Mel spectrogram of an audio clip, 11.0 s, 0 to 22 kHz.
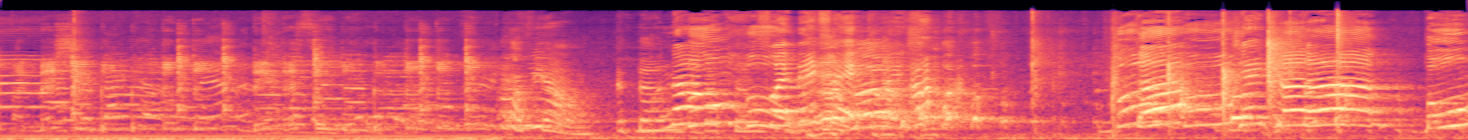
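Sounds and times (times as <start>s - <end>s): girls singing: 0.0s - 7.1s, 8.3s - 11.0s
hand claps: 7.7s - 10.2s.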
